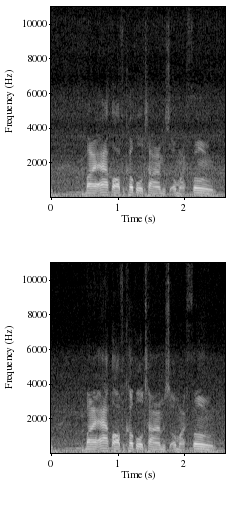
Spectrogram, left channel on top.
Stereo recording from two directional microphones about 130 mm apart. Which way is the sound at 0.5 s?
15° right (ahead or behind).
